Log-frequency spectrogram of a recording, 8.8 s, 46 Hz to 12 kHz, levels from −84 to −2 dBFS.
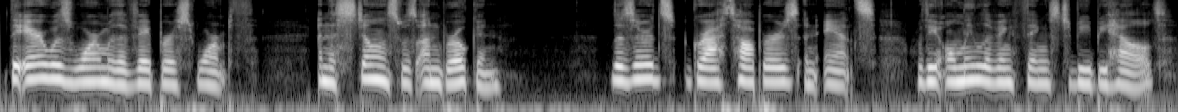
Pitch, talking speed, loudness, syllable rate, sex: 200 Hz, 170 wpm, -18 LUFS, 5.3 syllables/s, female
